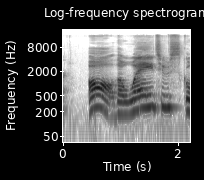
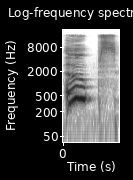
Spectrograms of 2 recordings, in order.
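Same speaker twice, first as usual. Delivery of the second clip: embarrassed oops; 11 semitones higher than usual. Acted. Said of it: "cried Froggy".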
